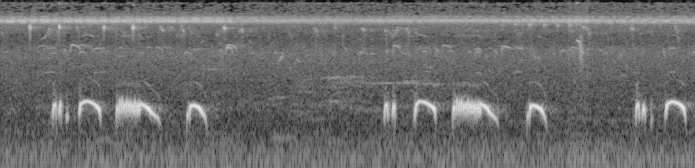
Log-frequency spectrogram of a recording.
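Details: Spotted dove cooing in a recording meant for luring: arched, rolling coo phrases repeated about every three seconds, with constant background hiss and a thin high whine throughout.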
